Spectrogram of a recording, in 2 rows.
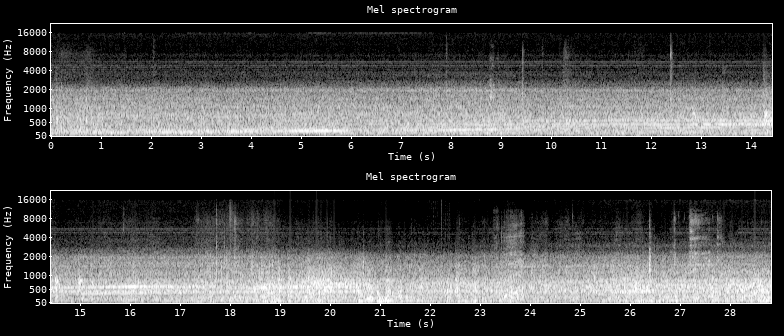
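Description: Inside a Hokuriku Shinkansen E7/W7-series train accelerating away from a station: a motor whine climbs steadily in pitch in several steps as the train gathers speed, over the steady rumble of the running gear, which grows a little louder toward the end.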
